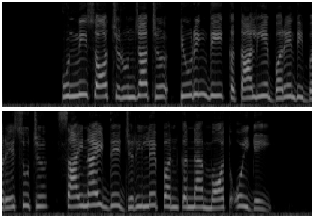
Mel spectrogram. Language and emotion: Dogri, neutral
